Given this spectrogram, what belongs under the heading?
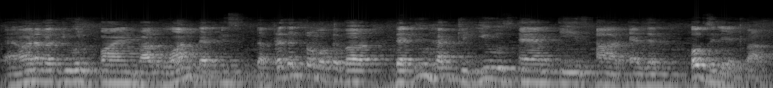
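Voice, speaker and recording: A man's voice: on the high side, moderate pace, few pauses, lo-fi sound. A man teaching an English grammar lesson in a didactic, emphatic way, repeating key phrases for his students. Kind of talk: online classroom grammar lesson. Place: echoey room with a whiteboard. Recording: very echoey room, faint noise.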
